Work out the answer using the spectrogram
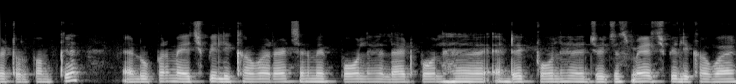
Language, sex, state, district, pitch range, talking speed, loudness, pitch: Hindi, male, Chhattisgarh, Sukma, 125-130 Hz, 235 wpm, -14 LUFS, 130 Hz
